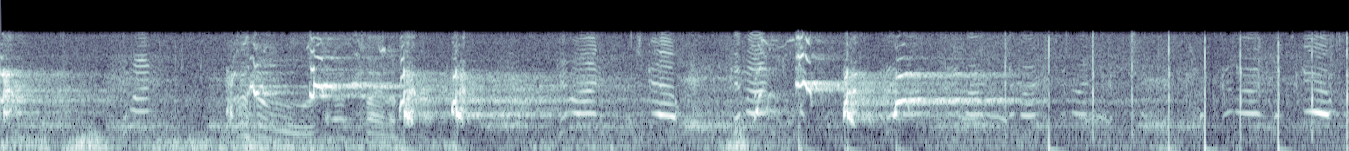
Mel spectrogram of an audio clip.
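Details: Puppies nearly six weeks old on their first outdoor walk whimper and yip in scattered, wavering, high-pitched cries, some sliding downward, while a person coaxes them forward and sharp clicks sound near the end.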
